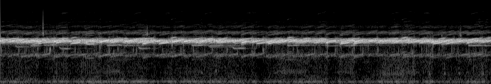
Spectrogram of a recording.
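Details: Spring peepers calling in dense chorus from a frog pond at night early in the year: a continuous shrill high peeping wall with no gaps, with a faint low pulsing hum underneath.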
